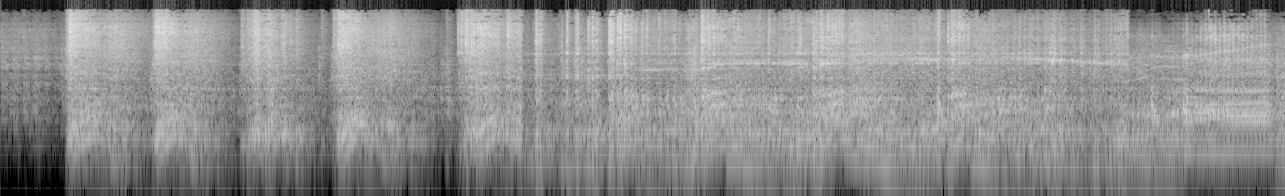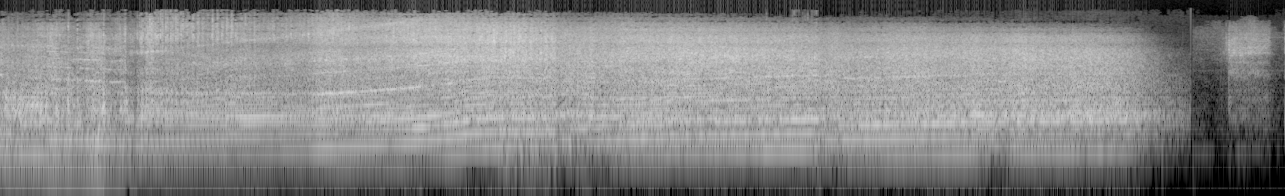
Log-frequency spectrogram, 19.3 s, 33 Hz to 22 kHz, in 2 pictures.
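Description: A C11 race car's 5-litre V8 biturbo engine, a Mercedes production engine tuned for high performance, cranks with several sharp bursts, fires up, then revs hard, its loud roar climbing and swelling steadily before cutting off abruptly.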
